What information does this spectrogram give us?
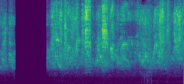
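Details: Caged breeding budgerigars: a short burst of high chirping, then a brief silence, then dense, scratchy warbling and twittering that continues to the end.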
